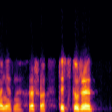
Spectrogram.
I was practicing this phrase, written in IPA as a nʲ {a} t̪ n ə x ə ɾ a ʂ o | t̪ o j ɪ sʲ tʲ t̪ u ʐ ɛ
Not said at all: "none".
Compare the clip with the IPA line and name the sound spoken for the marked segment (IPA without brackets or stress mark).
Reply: a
